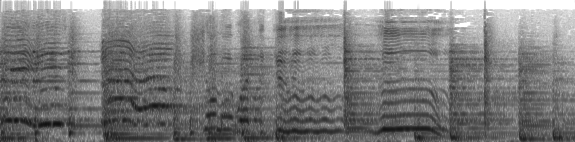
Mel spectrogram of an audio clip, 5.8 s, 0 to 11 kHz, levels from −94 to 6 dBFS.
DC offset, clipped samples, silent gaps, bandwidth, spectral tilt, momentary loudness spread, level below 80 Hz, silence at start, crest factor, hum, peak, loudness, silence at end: 0.8%; 0.6%; none; 9 kHz; -5.5 dB/octave; 9 LU; -26 dBFS; 0 s; 10 dB; none; 0 dBFS; -9 LUFS; 0 s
